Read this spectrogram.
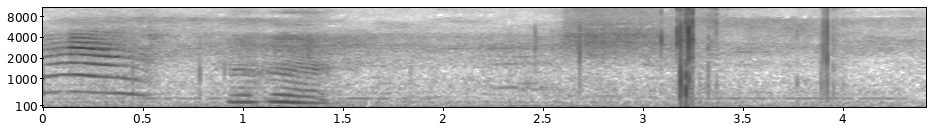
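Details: Kohfie, a semi-toothless female cat, howling outdoors before dawn after catching a mouse. Two short wavering wails fall in pitch at the start, then a low hum, a sharp click and faint voices.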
